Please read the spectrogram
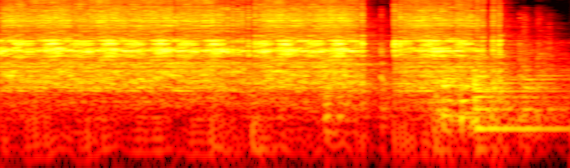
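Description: Large capsule-toy vending machine's knob being cranked round, its mechanism giving a loud, continuous ratcheting clatter in two stretches with a brief break near three-quarters of the way through. The full turn dispenses a plastic capsule.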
